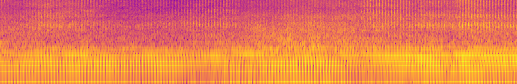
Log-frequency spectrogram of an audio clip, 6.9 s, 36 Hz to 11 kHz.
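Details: Restored Jacobsen Chief 800, after fitting a guard to keep the belt from flying off: steady even single-cylinder thump at constant idle with a slight rise, no misses or knocks; runs healthy.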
